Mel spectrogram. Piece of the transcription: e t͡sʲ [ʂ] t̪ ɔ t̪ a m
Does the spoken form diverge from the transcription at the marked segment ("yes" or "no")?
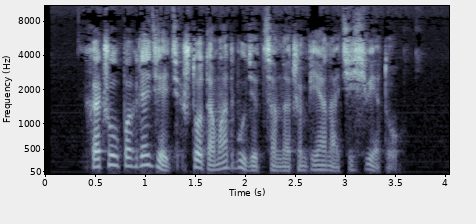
no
